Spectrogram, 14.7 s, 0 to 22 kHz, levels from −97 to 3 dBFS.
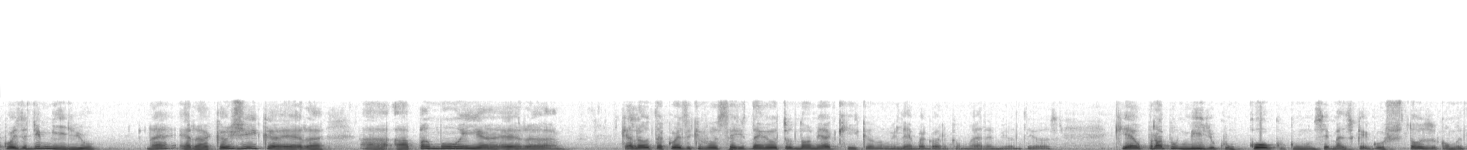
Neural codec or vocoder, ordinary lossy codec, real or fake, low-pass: vocoder, 22.05 kHz, 80 mel bands, WaveNeXt; none; fake; 7.2 kHz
